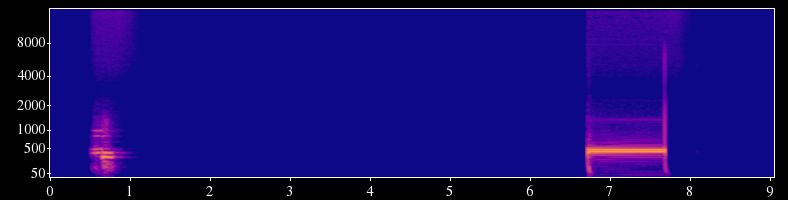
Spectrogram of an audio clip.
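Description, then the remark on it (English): A short electronic blip, a long stretch of silence, then a steady FaceTime outgoing video-call ringing tone sounding clearly for about a second, with no voices. “I called you on FaceTime.”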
